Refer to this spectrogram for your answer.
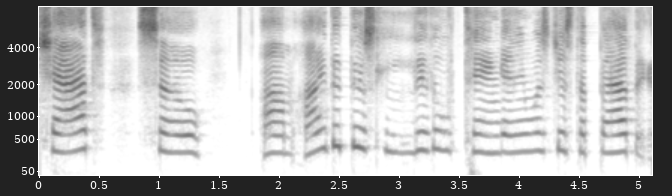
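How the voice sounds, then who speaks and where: A female-sounding put-on character voice, high and breathy, speaks at a fairly slow pace in a monotone, flat intonation. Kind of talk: chatty, streamer style. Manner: breathy, girly.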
